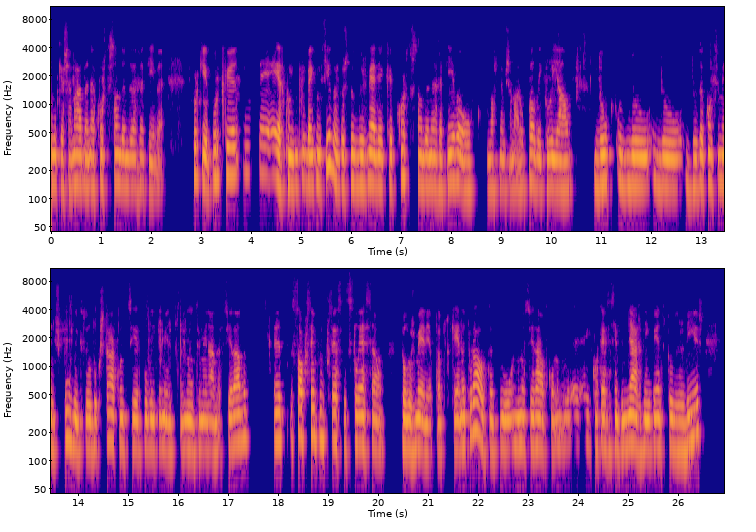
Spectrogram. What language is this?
Portuguese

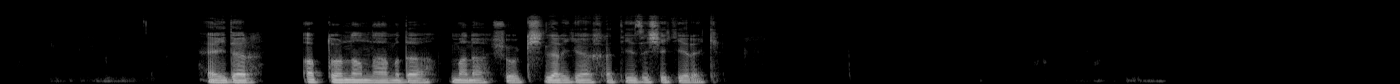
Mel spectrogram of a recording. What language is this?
Uyghur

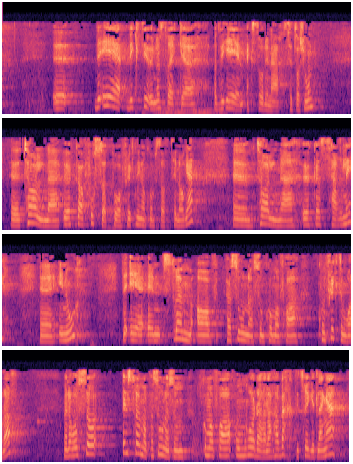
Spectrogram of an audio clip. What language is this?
Norwegian Bokmål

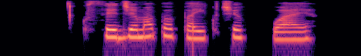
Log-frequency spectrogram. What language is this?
Taita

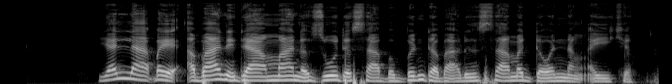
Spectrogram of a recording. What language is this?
Hausa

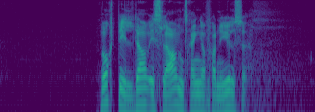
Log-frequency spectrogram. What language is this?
Norwegian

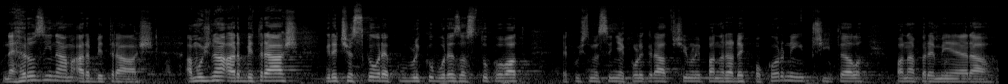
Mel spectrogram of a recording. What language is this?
Czech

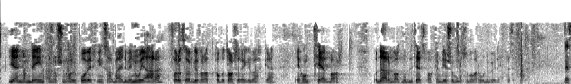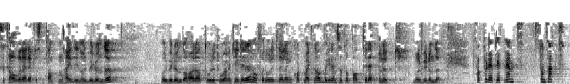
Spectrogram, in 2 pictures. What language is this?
Norwegian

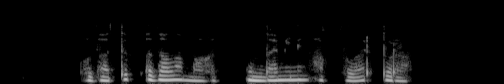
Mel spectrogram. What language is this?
Bashkir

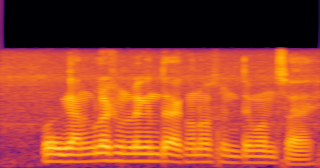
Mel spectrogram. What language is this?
Bangla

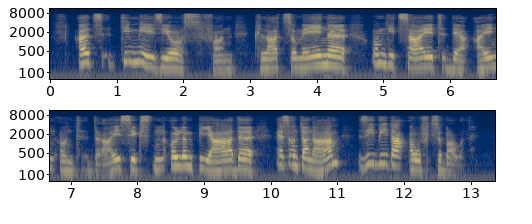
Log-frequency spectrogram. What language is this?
German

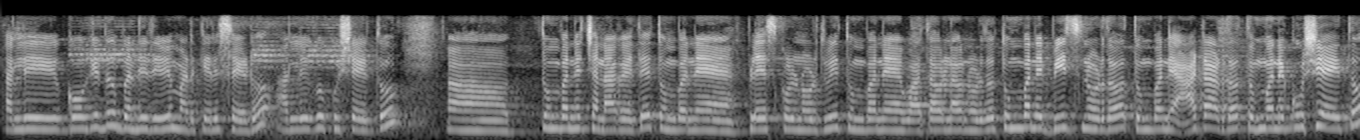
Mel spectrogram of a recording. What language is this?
Kannada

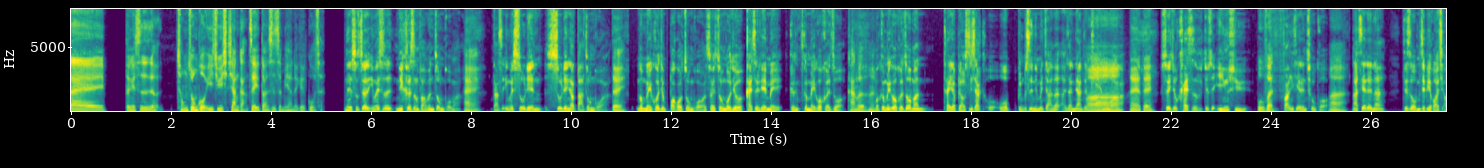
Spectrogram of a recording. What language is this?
Chinese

